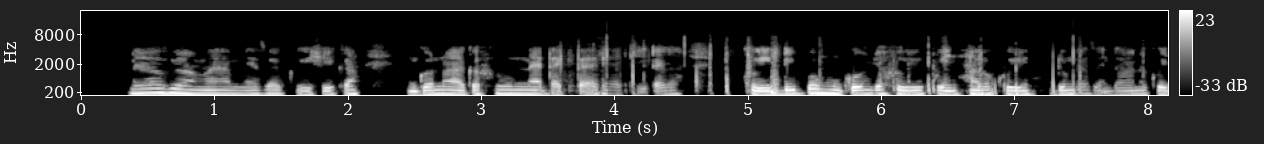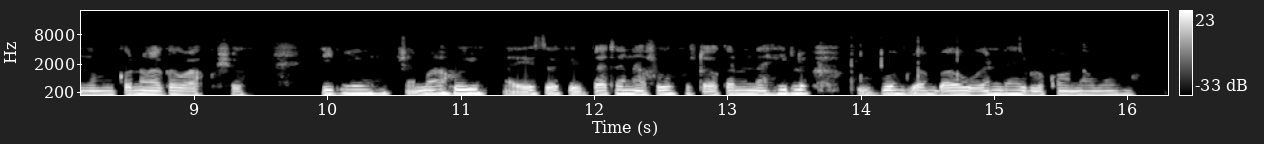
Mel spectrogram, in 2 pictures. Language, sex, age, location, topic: Swahili, male, 25-35, Nakuru, health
